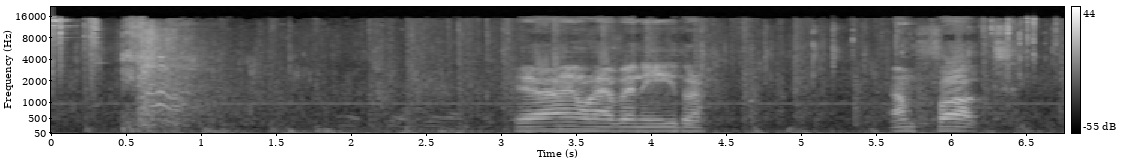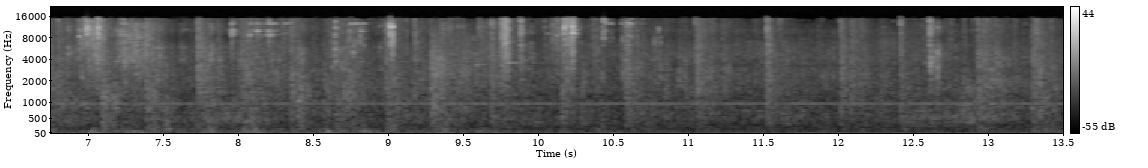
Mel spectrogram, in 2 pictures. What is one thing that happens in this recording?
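Footsteps thud on a tin roof.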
